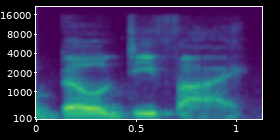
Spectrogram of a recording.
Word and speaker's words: BuilDeFi: So um Buildify is spelled Well, you can see it on this stream here, guys, if you're looking, but it's BU LDFI. So build defy.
